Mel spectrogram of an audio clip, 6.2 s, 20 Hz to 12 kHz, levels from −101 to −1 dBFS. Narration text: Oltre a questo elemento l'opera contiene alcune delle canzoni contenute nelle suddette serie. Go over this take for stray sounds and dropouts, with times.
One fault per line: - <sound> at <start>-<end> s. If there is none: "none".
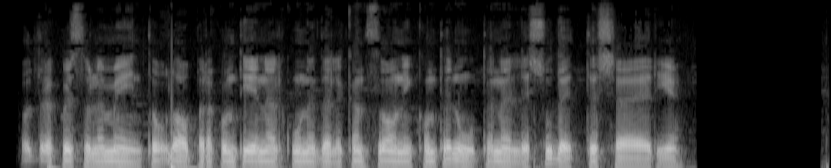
none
